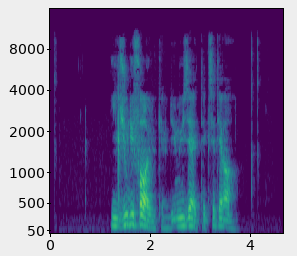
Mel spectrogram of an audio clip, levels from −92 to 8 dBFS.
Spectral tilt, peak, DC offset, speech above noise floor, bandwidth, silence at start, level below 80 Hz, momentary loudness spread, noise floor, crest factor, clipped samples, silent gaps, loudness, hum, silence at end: -5.5 dB/octave; -2 dBFS; under 0.1%; 48 dB; 11 kHz; 1.25 s; -62 dBFS; 17 LU; -73 dBFS; 24 dB; under 0.1%; none; -25 LUFS; none; 1 s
